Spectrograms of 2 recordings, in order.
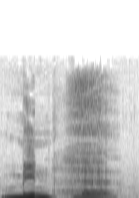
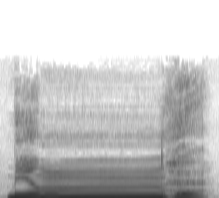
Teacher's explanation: ada nun mati bertemu dengan huruf ha. Cara bacanya ini dibaca jelas. Ini namanya izhar ya.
